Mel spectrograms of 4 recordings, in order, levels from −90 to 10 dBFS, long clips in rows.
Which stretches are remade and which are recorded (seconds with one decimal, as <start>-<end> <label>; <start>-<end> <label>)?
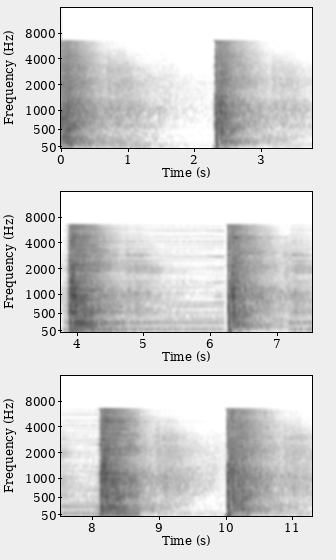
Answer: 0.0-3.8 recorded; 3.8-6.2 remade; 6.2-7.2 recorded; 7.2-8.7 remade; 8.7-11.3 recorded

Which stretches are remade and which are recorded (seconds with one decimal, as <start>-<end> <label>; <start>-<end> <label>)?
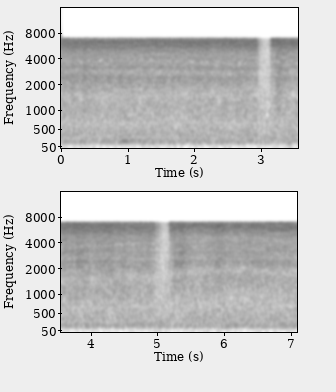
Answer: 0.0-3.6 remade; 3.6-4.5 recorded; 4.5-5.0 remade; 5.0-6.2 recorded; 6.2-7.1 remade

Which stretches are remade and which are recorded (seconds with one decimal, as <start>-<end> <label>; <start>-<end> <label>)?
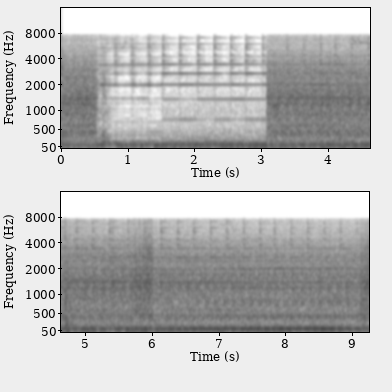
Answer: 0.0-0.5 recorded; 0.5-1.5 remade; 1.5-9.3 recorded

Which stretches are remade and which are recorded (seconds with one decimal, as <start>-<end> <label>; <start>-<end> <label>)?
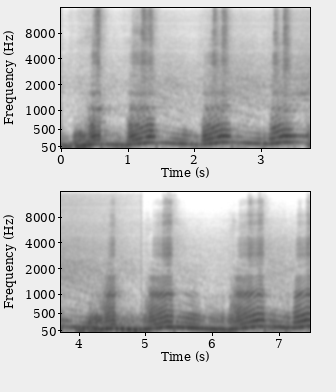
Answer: 0.0-3.5 recorded; 3.5-5.6 remade; 5.6-6.1 recorded; 6.1-7.1 remade; 7.1-7.5 recorded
